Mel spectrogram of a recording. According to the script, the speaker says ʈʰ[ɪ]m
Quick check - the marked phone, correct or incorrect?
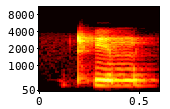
correct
